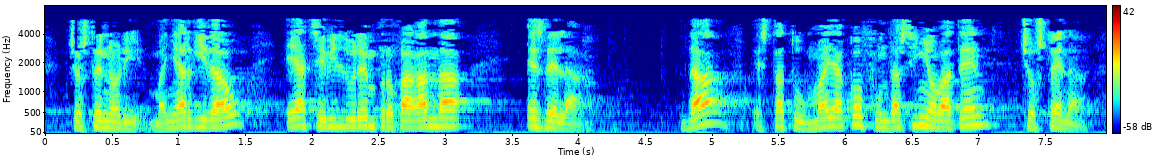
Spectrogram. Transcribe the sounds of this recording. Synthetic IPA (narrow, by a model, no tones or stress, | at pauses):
t͡ʃo̞st̪e̞no̞ɾḭβajɲaːɾɣið̞aw | e̞at͡ʃe̞β̞ild̪uɾe̞mpɾo̞paɣ̞and̪a | e̞zd̪e̞la | ðae̞st̪at̪umajako̞fund̪asiɲo̞β̞at̪e̞nt͡ʃo̞st̪e̞na̰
